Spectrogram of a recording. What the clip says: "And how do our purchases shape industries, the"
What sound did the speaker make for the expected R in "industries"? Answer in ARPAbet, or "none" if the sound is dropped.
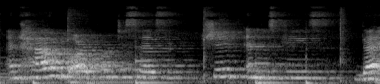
none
